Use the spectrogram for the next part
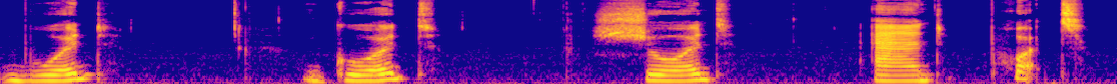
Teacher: Tongue is high back, the mouth is laxed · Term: short U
